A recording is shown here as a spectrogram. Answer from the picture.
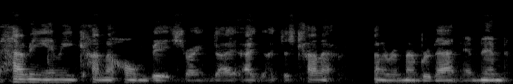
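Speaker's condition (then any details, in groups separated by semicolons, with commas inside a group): Cleft lip and palate; not fully formed at birth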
